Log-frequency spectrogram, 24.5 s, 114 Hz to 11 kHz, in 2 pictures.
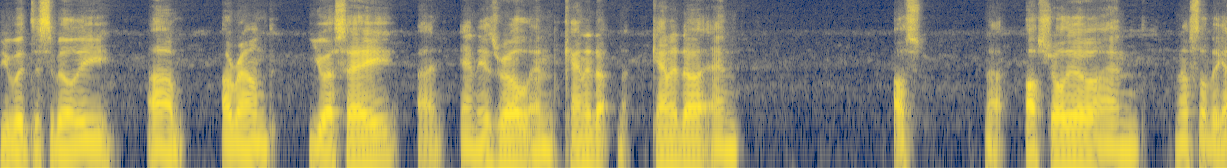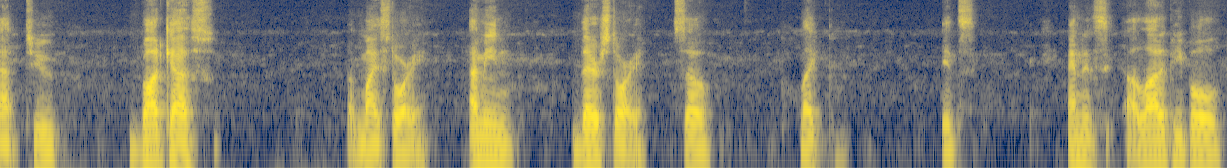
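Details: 44-year-old man, a former paramedic, with aphasia from a stroke during valve surgery; he cannot use one arm; post-stroke aphasia.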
